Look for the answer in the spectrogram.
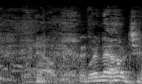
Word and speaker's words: Wijnaldum: Wijnaldum.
